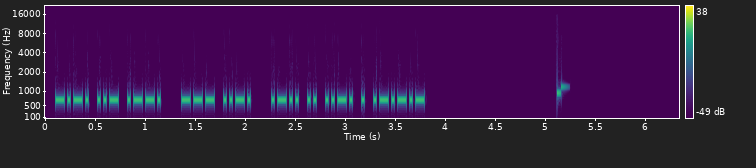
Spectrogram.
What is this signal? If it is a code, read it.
Morse code, heard as a keyed tone, about 40 wpm, 700 Hz. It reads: CUP OF LIFE.
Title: Sentences from Top 1600 Words 40wpm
